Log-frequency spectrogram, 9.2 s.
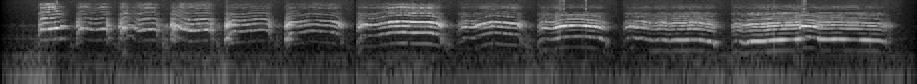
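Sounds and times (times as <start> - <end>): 
rabbit squealing: 0.4 - 9.0.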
